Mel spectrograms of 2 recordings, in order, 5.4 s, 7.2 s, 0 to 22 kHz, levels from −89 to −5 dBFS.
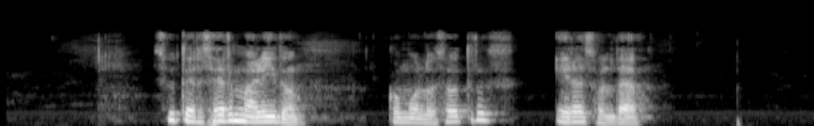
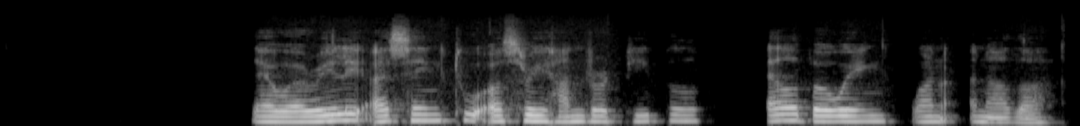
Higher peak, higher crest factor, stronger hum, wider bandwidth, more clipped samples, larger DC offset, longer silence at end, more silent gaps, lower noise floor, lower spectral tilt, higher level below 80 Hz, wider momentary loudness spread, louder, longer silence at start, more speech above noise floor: first, -2 dBFS vs -14 dBFS; about the same, 18 dB vs 16 dB; neither; second, 7.8 kHz vs 11.5 kHz; neither; neither; first, 1.15 s vs 0.2 s; neither; second, -69 dBFS vs -90 dBFS; about the same, -7 dB/octave vs -6.5 dB/octave; first, -50 dBFS vs -68 dBFS; about the same, 12 LU vs 12 LU; first, -18 LUFS vs -30 LUFS; second, 1.05 s vs 1.7 s; second, 52 dB vs 61 dB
